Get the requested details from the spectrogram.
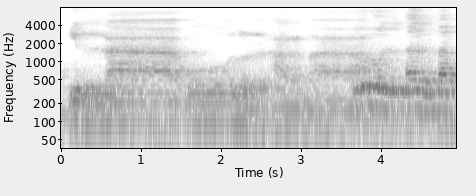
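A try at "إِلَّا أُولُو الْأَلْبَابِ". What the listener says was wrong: U-nya di situ tidak panjang, Pak.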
